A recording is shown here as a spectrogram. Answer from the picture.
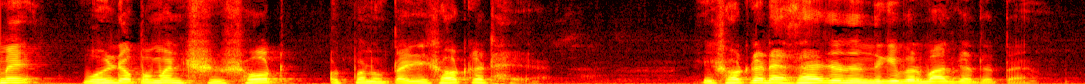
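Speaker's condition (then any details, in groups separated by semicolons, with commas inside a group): Cerebral palsy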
